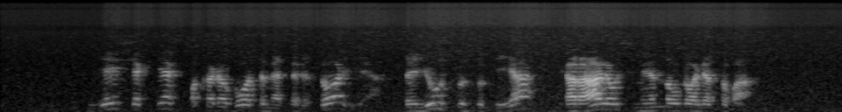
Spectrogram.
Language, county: Lithuanian, Šiauliai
